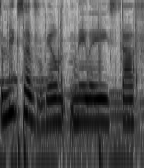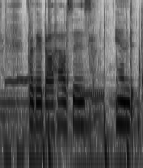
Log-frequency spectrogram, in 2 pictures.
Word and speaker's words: Maileg: I guess you're supposed to pronounce it Maileg, I realized. I heard that online.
